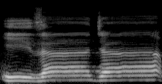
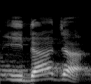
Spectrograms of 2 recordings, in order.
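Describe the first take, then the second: First: The second consonant is a soft 'dh' sound. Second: The second consonant is a hard 'd' sound. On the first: The speaker calls it right. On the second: The speaker calls it wrong. "bukan idaja"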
